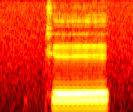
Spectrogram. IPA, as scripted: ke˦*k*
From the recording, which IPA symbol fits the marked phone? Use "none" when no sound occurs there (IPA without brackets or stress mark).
none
